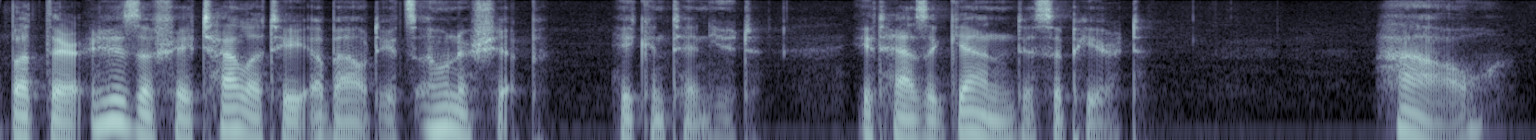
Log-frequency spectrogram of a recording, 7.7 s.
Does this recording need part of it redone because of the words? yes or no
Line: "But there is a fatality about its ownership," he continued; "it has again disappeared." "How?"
no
